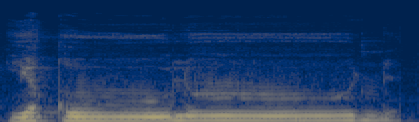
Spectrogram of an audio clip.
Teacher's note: we exaggerate the pursing of the lips when pronouncing the wow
